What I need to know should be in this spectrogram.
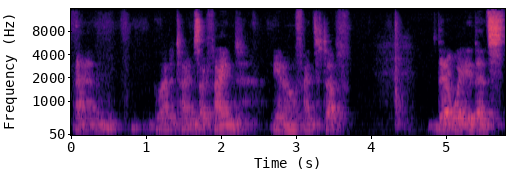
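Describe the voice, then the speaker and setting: A woman speaks very slowly at a fairly low pitch, with ordinary pitch variation and long, frequent pauses. Room echo is audible. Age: 50s. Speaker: food radio show and podcast host. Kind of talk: casual chat.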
